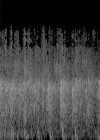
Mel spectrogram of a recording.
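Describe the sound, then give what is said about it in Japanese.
Applause from an audience, many hands clapping in a dense, steady crackle that holds at a fairly even level for the whole stretch without a break. “拍手拍手拍手”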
